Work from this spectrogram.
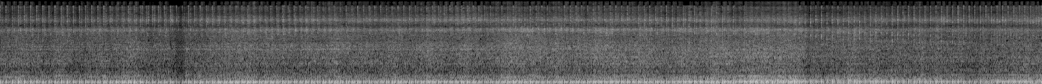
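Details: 1957 Gravely with a smaller 12-volt battery fitted, mowing soaked grass: the single cylinder pulls steadily under load and the beat holds firm without stumbling or dropping off. The healthy engine cuts with power to spare.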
